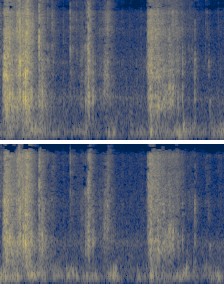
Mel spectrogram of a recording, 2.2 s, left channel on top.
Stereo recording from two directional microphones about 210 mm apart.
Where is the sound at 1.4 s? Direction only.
50° left (ahead or behind).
